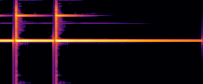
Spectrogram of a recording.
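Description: A bell-like ding sound effect struck twice in quick succession in the first half-second. Each strike sets off one clear high ringing tone that carries on and fades slowly.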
